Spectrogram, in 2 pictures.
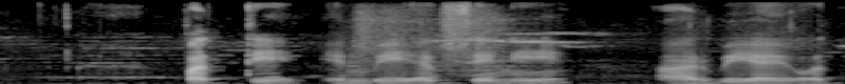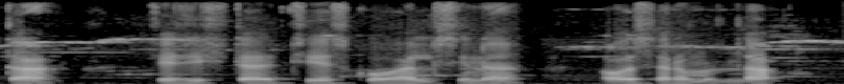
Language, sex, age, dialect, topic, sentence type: Telugu, male, 56-60, Telangana, banking, question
